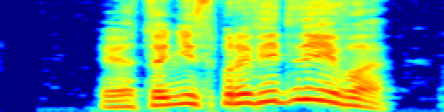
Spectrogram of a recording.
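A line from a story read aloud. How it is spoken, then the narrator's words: Pleading. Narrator (Russian): взмолился Гипс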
